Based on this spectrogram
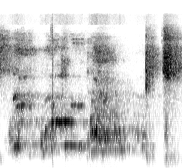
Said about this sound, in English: Hey, I mean, I think what your dogs are saying is Seahawks got that dog in them. That's what they're saying.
